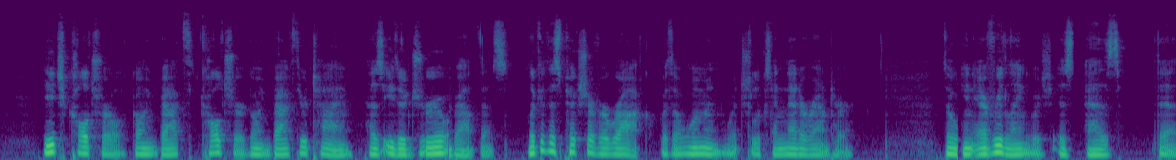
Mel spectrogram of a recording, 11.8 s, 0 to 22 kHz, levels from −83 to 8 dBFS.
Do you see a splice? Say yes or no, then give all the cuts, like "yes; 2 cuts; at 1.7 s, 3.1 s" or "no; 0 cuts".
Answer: yes; 6 cuts; at 3.6 s, 4.5 s, 5.2 s, 7.7 s, 9.6 s, 10.7 s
